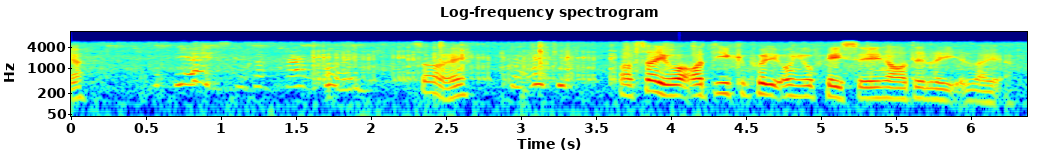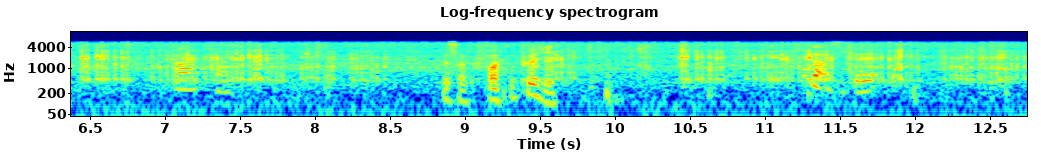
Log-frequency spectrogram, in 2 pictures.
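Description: A woman talks nearby in a casual tone.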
